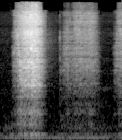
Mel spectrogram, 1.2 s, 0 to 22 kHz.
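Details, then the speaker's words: Ford 601/641 tractor, engine off, with compressed air blown into the high-pressure hydraulic line: three short hisses of air escaping, apparently at the back of the transmission. Hole in the hydraulic pressure tube, which had been leaking fluid; tube to be removed. "sounds like it's on the back side of the transmission out wow it's definitely air coming out of the in the transmission so it's definitely got a whole"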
